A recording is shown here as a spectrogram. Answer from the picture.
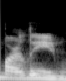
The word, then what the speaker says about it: Marlene: And the name Marlene rhymes with Harleen.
